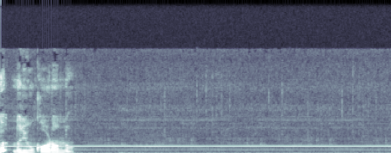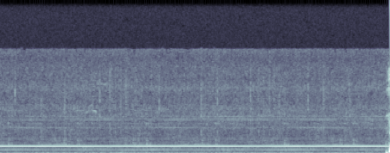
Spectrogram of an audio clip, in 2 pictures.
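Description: A massager hums steadily.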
